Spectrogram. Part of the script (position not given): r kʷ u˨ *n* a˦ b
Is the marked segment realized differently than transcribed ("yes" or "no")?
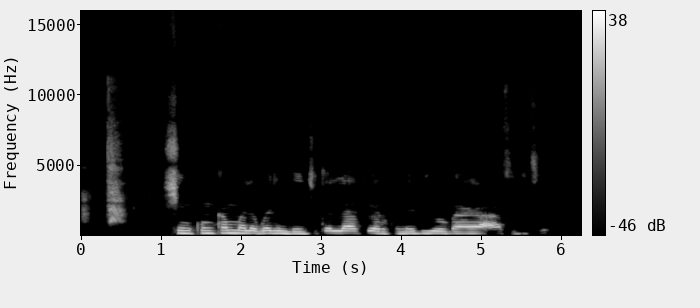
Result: no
